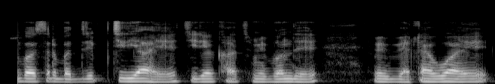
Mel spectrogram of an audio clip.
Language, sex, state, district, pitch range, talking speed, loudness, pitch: Hindi, male, Uttar Pradesh, Hamirpur, 125-135 Hz, 135 wpm, -19 LUFS, 130 Hz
